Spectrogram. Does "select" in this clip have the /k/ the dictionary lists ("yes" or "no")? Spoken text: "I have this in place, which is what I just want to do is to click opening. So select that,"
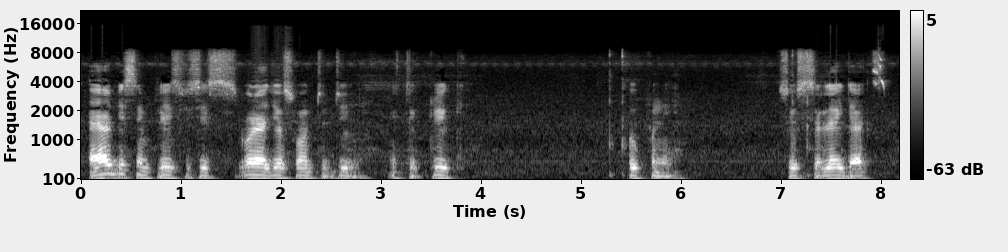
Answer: yes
